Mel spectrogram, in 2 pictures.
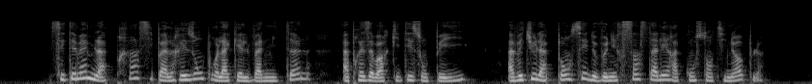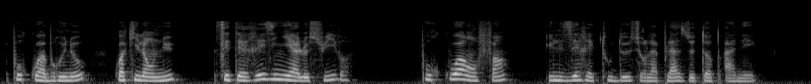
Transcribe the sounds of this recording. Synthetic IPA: set̪ɛmɛmlapχɛ̃sipalʁezɔ̃puʁlakʲɛlvanmit̪ɔn | apχɛzavwaʁkʲit̪esɔ̃pei | avɛt̪ylapɑ̃sed̪əvəniʁsɛ̃st̪aleʁakɔ̃st̪ɑ̃t̪ʰinɔpl | puʁkwabʁyno | kwakilɑ̃ny | set̪ɛʁeziɲealəsɥivʁə | puʁkwaɑ̃fɛ̃ | ilzɛʁɛt̪ud̪øsyʁlaplasd̪ət̪ɔpʰa̰ne

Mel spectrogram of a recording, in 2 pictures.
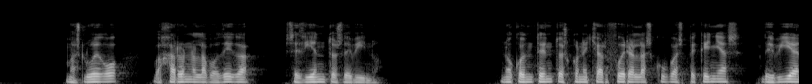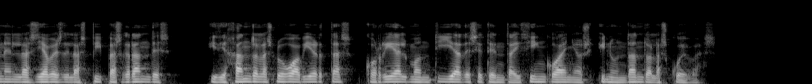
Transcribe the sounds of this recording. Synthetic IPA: mazlwe̞ɣ̞o̞ | βaχaɾo̞nalaβo̞ðe̞ɣ̞a | se̞ðje̞nt̪o̞zðe̞βino | no̞ko̞nt̪e̞nt̪o̞sko̞ne̞t͡ʃaɾfwe̞ɾalaskuβaspe̞ke̞ɲas | be̞βianẽ̞nlazʝaβ̞e̞zðe̞laspipazɣɾand̪e̞s | iðe̞and̪olazlwe̞ɣ̞oaβje̞ɾt̪asko̞riaelmõ̞nt̪iʎaðe̞se̞t̪e̞nt̪aiθiŋko̞aɲo̞sinũnd̪and̪oalaskwe̞βas

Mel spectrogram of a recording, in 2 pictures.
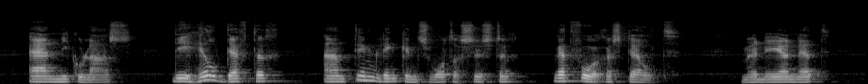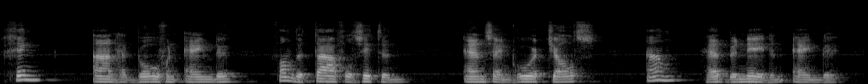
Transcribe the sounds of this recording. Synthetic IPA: ɛnːikolaːs | diɦɪːlˠdɛftəχ | ʔaːntɪmlɪŋkɪnsʋɔtəɹsɵstəɹ | ʋɛɹtfʊːɹχəstɛlˠt | mənɪːɹnɛt | χɪŋ | aːnɦəd̚bowvənɛjndə | v̥ɑndətaːfəlˠzɪtən | ɛnzɛjnbruːɹt͡ʃɑlˠs | aːn | ɦət̚bənejdənɛjndə

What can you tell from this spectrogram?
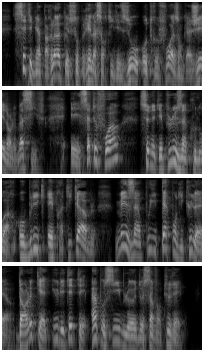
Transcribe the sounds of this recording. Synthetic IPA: set̪ɛbjɛ̃pa̰ʁlakəsopeʁɛlasɔʁt̪id̪ezoʔot̪χəfwazɑ̃ɡa̰ʒed̪ɑ̃lə̰masḭfesɛt̪fwasənet̪ɛplyzɛ̃kʰulwa̰ʁɔblikepχat̪ikabləmɛzɛ̃pwipɛʁpɑ̃d̪ikʲylɛ̰ʁd̪ɑ̃ləkʲɛlilɛt̪et̪ɛɛ̃pɔsibləd̪əsavɑ̰̃t̪yʁḛ

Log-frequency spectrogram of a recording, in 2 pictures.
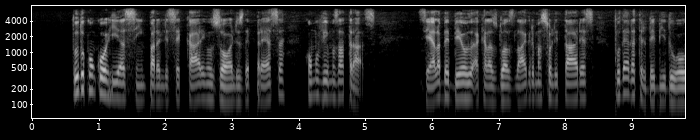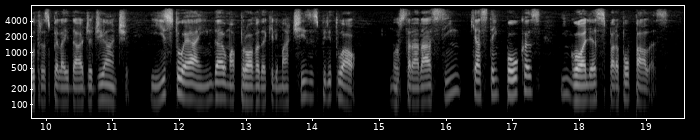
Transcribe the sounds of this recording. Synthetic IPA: t̪ud̪ʊkõkoɦiɐːsĩpaɾɐlɪsekaɾẽj̃ʊzɔʎʊzd̪epɾɛsɐ | kõmʊvĩmʊzat̪ɾa̰sː | ɪɛlɐbebewa̰kɛlɐzd̪uɐzlaɡɾimɐsːolit̪aɾiɐs | pud̪ɛɾɐt̪eɾbebid̪ʊowt̪ɾɐspelɐid̪ad͡ʒɪad͡ʒiɐ̃nt͡ʃɪ̥ | ɪist̪ʊɛaĩnd̪ɐũmɐpɾɔvɐd̪akelɪmat͡ʃizɪspiɾit̪uaw | most̪ɾaɾaːsĩkɪɐst̪ẽj̃powkɐs | ĩŋɡɔʎɐspaɾɐpowpalɐ̰s

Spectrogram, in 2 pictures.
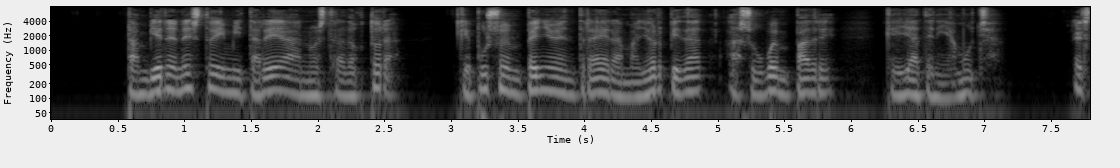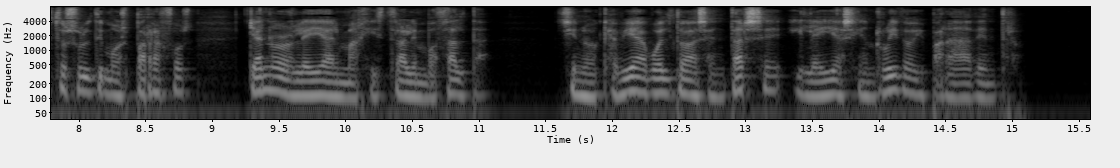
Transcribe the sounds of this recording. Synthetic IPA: t̪ambje̞ne̞ne̞st̪o̞imit̪aɾe̞anwe̞st̪ɾaðo̞k̚t̪o̞ɾa | ke̞puso̞e̞mpe̞ɲo̞e̞nt̪ɾae̞ɾamaʝo̞ɾpje̞ðaðasuβwe̞mpaðɾe̞ | ke̞ʝat̪e̞niamut͡ʃḁ | e̞st̪o̞sult̪imo̞sparafo̞z | ɟ͡ʝano̞lo̞zle̞iaelmaxist̪ɾale̞mbo̞θalt̪a | sino̞keaβiaβwe̞lt̪o̞ase̞nt̪aɾse̞ile̞iasinrwiðo̞ipaɾaːðe̞nt̪ɾo̥

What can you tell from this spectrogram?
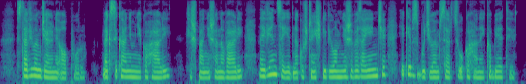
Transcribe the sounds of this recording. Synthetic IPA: st̪avʲiwɛmd͡ʑɛlnɘʔɔpʰuɾ | mɛksɘkaɲɛmɲɛkɔxalʲi | xʲiʂpaɲɛʂanɔvalʲinajvʲjɛnt̪sɛjːɛd̪nakuʂt͡ʂɛ̃w̃ɕlʲivʲiwɔmɲɛʐɘvɛzajeɲt͡ɕɛjakʲɛvzbud͡ʑiwɛmfsɛɾt̪suːkɔxanɛjkɔbʲjɛt̪ʰɘ

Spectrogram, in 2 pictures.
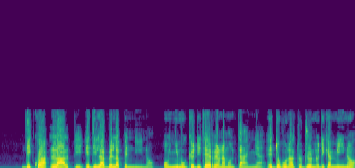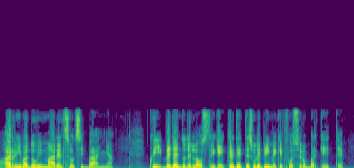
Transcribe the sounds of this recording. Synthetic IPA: d̪ikwalalpiʔed̪ːilavːɛlːapːenːiːno | oɲːimukjod̪it̪ɛrːeɛunamont̪aɲːaʔed̪ːoːpounalt̪ɾod͡ʒornod̪ikamːiːnoʔarːiːvad̪oːveimːaːɾeilsolsibːaɲːa | kwived̪ɛnd̪od̪elːeɔst̪ɾikekɾed̪et̪ːesulːepɾiːmek̟efːosːeɾobarket̪ːḛ

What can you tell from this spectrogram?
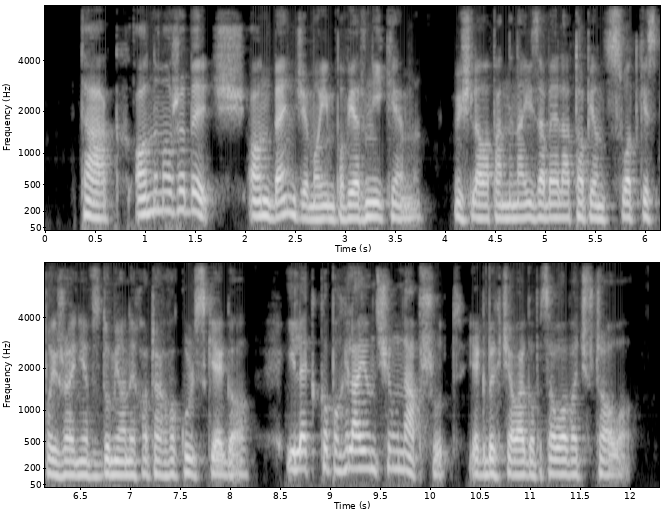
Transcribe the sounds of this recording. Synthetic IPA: t̪akɔnmɔʐɛbɘt͡ɕɔnbɛɲd͡ʑɛmɔjimpɔvʲjɛɾɲikʲɛm | mɘɕlawapanːaizabɛlat̪ɔpʲjɔnt̪sːwɔt̪kʲɛspɔjʐɛɲɛvzd̪umʲjɔnɘxɔt͡ʂaɣvɔkulskʲɛ̰ɡɔ̰ | ilɛkːɔpɔxɘlajɔnsɕɛnapʂṵt̪ja̰ɡbɘxt͡ɕawaɡɔpɔt̪sawɔvat͡ɕft͡ʂɔ̰wɔ̰

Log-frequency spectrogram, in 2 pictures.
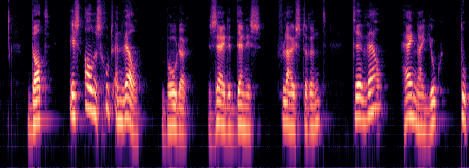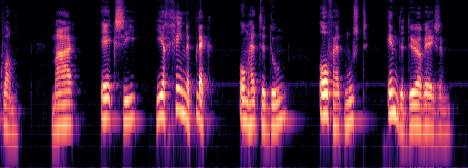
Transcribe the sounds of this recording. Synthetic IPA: dɑt | ɪsɑləsχutɛnʋɛlˠ | brudəɹ | zɛjdədɛnɪs | flœɥstərənt | tɛɹʋɛjlˠ | hɛjnaːɹjuk | tukʋɑm | maːr | ɪksi | hiːɹχejnəplɛk | ɔmɦətədun | ɔfɦətmust | ɪndədøːɹʋejzən

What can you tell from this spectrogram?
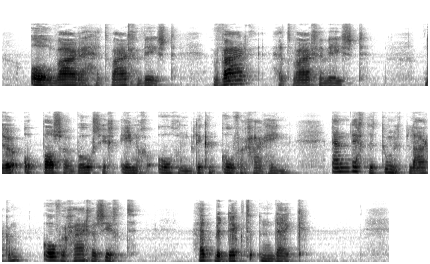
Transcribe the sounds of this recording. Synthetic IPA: owʋaːɾəhɛtʋaːɹχəʋejst | ʋaːrə | hətʋaːɹχəʋejst | dəʔɔpːɑsəɹbowχsɪχejnəχəʔowχənblɪkənowvəɹhaːɹɦejn | ɛnlɛχdətunɦətlaːkən | owvəɹɦaːɹχəzɪχt | hət̚bədɛktʰəʔənlɛjk

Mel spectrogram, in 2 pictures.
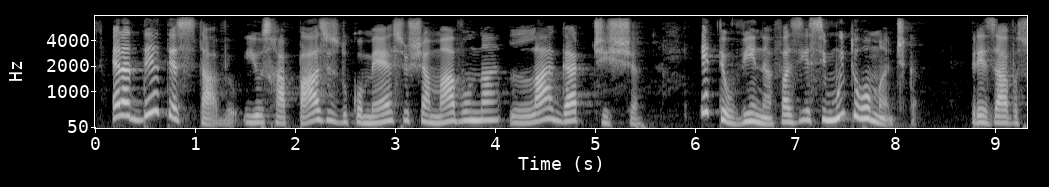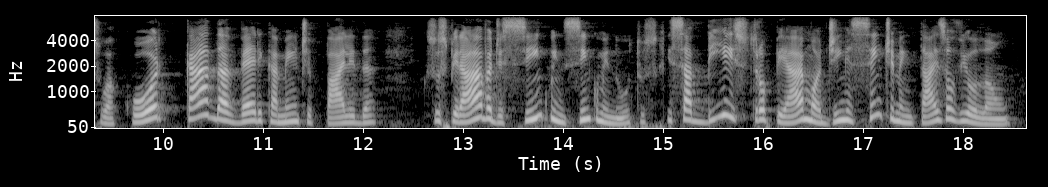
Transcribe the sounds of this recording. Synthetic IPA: ɛɾɐd̪et̪est̪a̰vḛwɪʊshapazɪzd̪ʊkomɛɾsjʊʃamavɐ̃w̃nɐlaɡaɾt͡ʃiʃɐ | et̪ewvĩnɐfaziɐsɪmũj̃t̪ʊhomɐ̃nt͡ʃi̥kɐ̥ | pɾezavɐsuɐkoɾkad̪avɛɾikɐmẽnt͡ʃɪpalid̪ɐ | suspiɾavɐd͡ʒɪsĩŋkʊẽj̃sĩŋkʊminut̪ʊsɪsabiɐɪst̪ɾopiaɾmɔd͡ʒĩɲɐsːẽnt͡ʃimẽnt̪ajzawviolɐ̃w̃

